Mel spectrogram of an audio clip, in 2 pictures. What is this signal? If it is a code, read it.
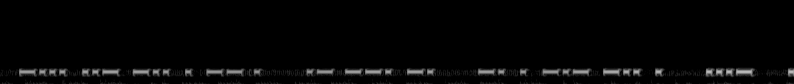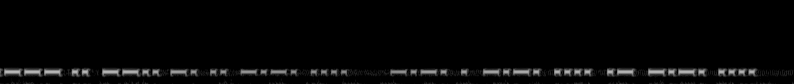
Morse code, heard as a keyed tone, about 24 wpm, 590 Hz, with radio noise. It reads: BUDEME AGN NEKDE V JIZNICH CECHACH
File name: Archiv / CUC212 / ok1fhi cul212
